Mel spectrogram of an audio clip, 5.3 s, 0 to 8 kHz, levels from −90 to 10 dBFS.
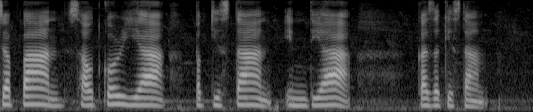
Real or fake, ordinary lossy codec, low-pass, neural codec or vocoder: real; none; none; none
